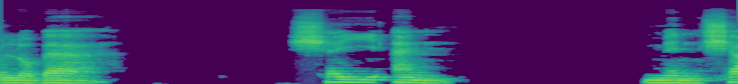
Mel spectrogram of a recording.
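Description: A man speaks with emphasis into a microphone, in short bursts with pauses.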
